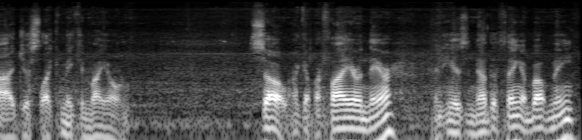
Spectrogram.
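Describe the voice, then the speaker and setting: A man speaks with a very deep, low pitch. He goes at a moderate pace. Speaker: barbecue cooking YouTuber. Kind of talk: casual cooking vlog. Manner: hushed, trying to whisper.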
